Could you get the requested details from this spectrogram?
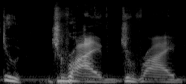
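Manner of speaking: normal talking voice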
